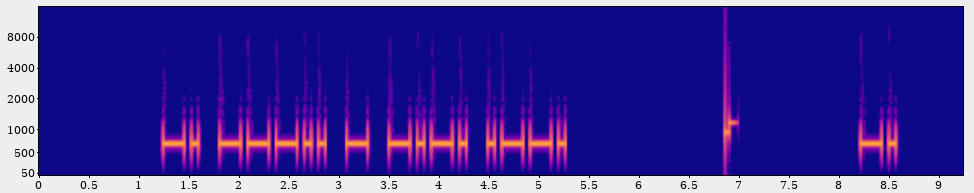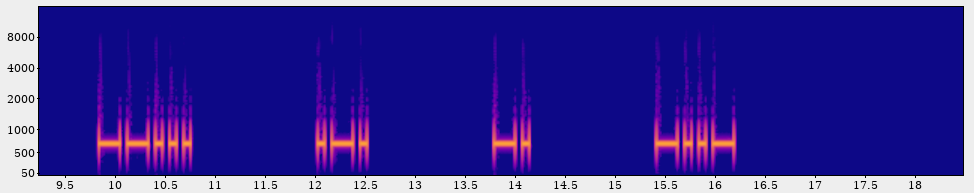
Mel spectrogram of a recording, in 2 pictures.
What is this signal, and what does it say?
Morse code, heard as a keyed tone, about 17 wpm, spaced as for 9 wpm, 700 Hz. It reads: N8TCP N7RNX
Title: USA Call Signs - 5 Characters - 6x Character Spacing - 17wpm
